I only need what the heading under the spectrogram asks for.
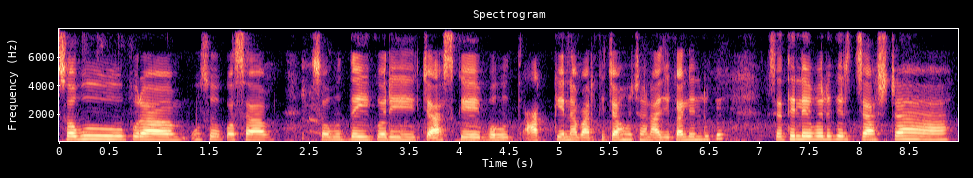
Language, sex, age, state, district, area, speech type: Odia, female, 45-60, Odisha, Bargarh, urban, spontaneous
